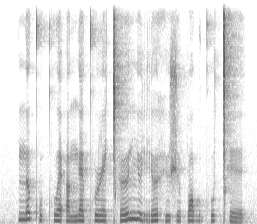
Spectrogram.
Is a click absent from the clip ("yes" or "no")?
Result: no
